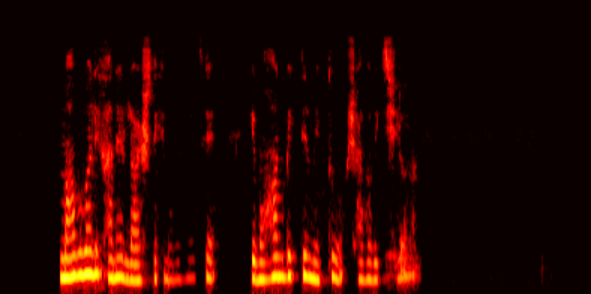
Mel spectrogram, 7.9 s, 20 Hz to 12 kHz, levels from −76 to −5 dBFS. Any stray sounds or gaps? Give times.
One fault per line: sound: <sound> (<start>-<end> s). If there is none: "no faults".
no faults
